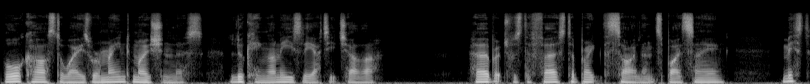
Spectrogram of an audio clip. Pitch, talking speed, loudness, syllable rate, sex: 100 Hz, 155 wpm, -21 LUFS, 5.5 syllables/s, male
